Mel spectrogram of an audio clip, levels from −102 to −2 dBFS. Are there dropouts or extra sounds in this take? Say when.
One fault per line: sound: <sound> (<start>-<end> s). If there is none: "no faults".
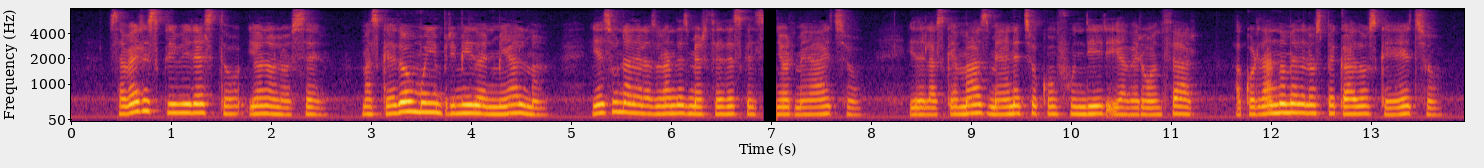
sound: dropout (6.9-7.1 s)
